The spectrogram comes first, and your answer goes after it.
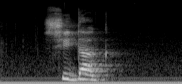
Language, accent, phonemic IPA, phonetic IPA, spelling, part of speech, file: Armenian, Western Armenian, /ʃiˈdɑɡ/, [ʃidɑ́ɡ], շիտակ, adjective / adverb, HyW-շիտակ.ogg
- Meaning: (adjective) 1. straight, upright, direct 2. straightforward, honest, frank 3. right-side-out; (adverb) 1. in a straight, upright, direct manner 2. straightforwardly, honestly, frankly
